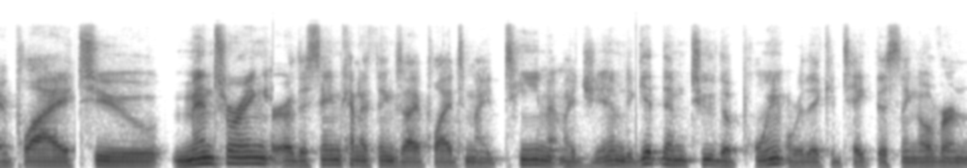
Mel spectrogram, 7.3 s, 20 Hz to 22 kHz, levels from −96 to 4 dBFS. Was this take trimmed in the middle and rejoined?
yes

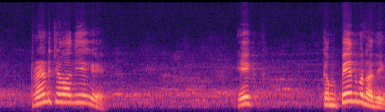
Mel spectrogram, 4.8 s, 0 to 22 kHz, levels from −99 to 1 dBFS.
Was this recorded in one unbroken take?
yes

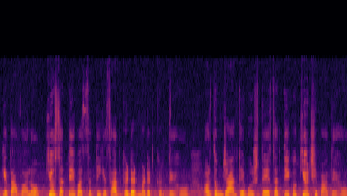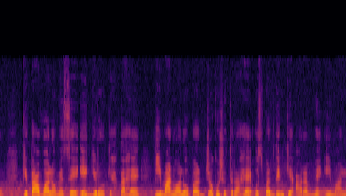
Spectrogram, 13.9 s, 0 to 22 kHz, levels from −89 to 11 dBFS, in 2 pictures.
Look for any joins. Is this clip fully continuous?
yes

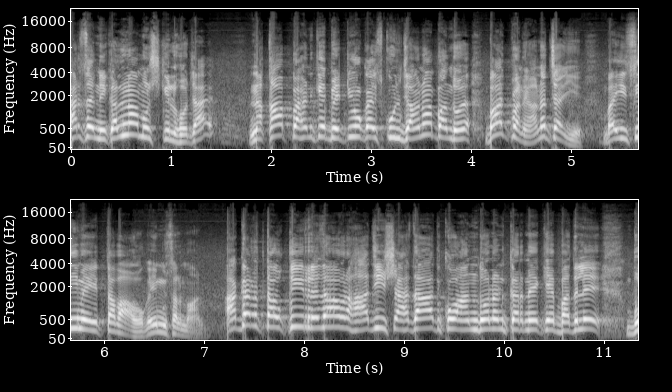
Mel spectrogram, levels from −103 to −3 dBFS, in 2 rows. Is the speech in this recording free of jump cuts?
no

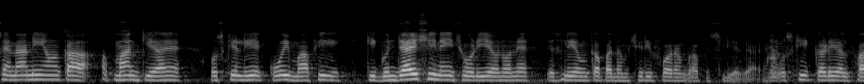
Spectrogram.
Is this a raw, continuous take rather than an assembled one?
yes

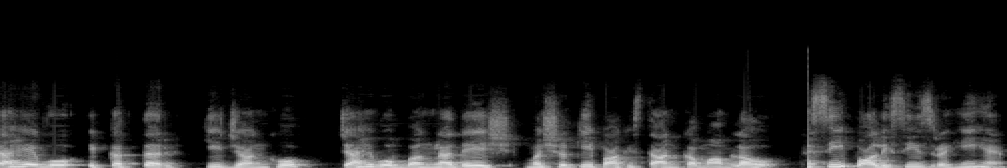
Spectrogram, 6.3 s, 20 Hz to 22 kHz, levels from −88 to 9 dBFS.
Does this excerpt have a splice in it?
yes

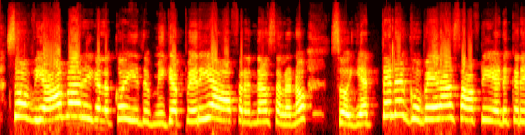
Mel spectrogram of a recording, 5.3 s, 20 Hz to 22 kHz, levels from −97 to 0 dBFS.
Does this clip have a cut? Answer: no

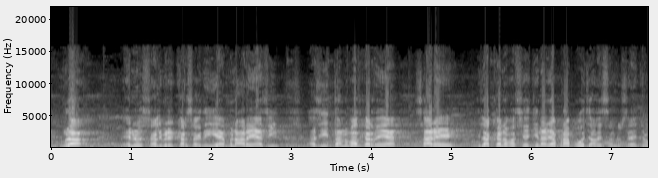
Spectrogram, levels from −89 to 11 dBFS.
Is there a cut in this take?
no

